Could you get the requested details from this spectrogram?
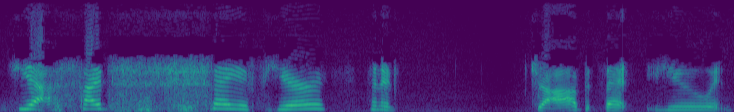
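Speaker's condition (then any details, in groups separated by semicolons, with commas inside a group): Stuttering; very severe third grade, worse high school, speakeasy from Dr. John Haskell, speech therapy helped core; moderate, occasional speakeasy in-ear delayed auditory feedback device, not worn on show; device cuts stuttering about 95%, still stutters at sentence onset, worse around unfamiliar people, sometimes avoids talking; blocks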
